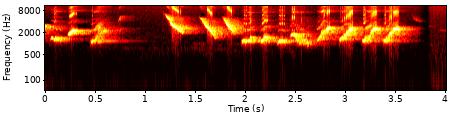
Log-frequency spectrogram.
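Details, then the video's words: White-rumped shama in full song with sharp fill-in phrases, used as a lure so other birds answer: varied loud whistled notes, then a quick run of rising, slurred whistles repeated about five times after a short pause. "MURAI BATU GACOR bongkar isian tajam cocok untuk PANCINGAN biar ikut NYAUT BUNYI"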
